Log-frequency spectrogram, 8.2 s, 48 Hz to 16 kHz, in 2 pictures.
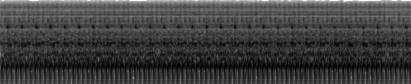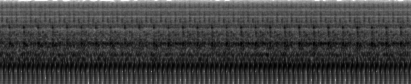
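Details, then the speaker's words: Ford 2600 tractor after starting, smoking, plug wires popping off: uneven lumpy idle around 200 pulses a minute with a slight stumble; fuel delivery problem, not feeding enough fuel. "definitely have fuel delivery issues it's just not it's not feeding enough fuel"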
